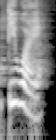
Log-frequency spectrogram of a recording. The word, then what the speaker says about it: Tea Wai: adalah owner ty ya benar bacanya tiw Iya benar tiw t e a w a i t e a w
